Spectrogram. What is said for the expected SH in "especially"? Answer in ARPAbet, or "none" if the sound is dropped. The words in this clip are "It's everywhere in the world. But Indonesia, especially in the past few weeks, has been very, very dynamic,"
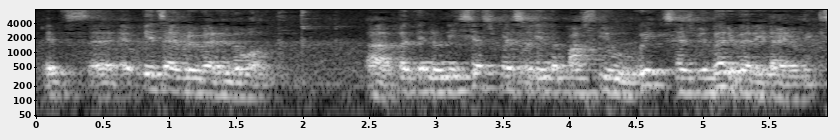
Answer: S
